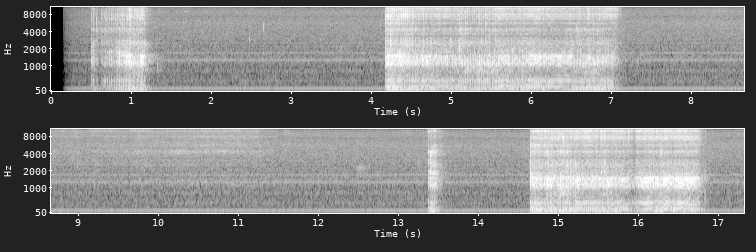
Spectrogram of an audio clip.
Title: Another snoring vid...the tongue! 🤪 #shorts #saintbernard #rescue #saint #oregon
